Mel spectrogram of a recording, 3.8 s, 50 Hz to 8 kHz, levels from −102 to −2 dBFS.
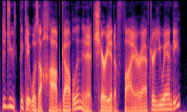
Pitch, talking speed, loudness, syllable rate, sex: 115 Hz, 255 wpm, -18 LUFS, 5.5 syllables/s, male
